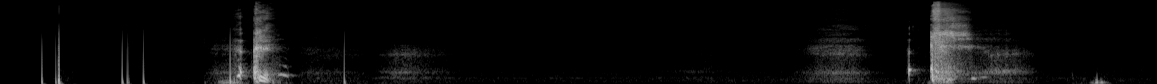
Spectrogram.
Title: Last week sneezes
